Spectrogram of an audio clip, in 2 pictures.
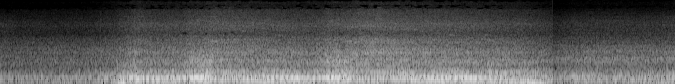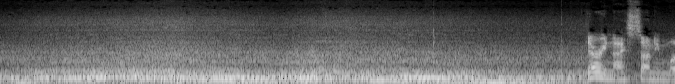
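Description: A car engine idles and revs up repeatedly.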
